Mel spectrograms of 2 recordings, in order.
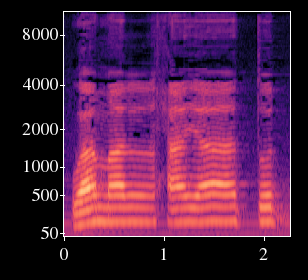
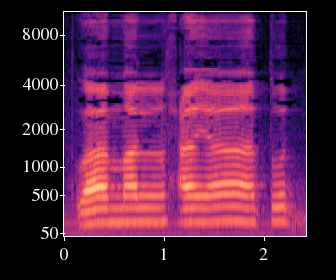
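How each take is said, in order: Both takes have the same delivery.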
